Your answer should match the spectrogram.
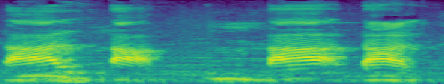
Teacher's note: ہے نا وہ مخرج دونوں کا ایک ہی ہے، تو وہ ایک ہم مخرج والے حروف جیسے کہ دال اور تا ہے، دیکھ لیں یہ زبان کی نوک سے ہی نکلتے ہیں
